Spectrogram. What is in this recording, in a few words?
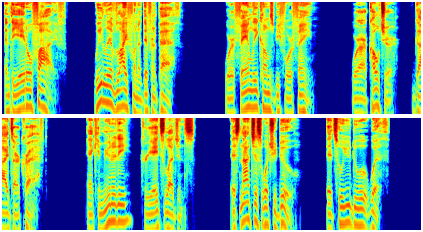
Voice For Beer Brand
